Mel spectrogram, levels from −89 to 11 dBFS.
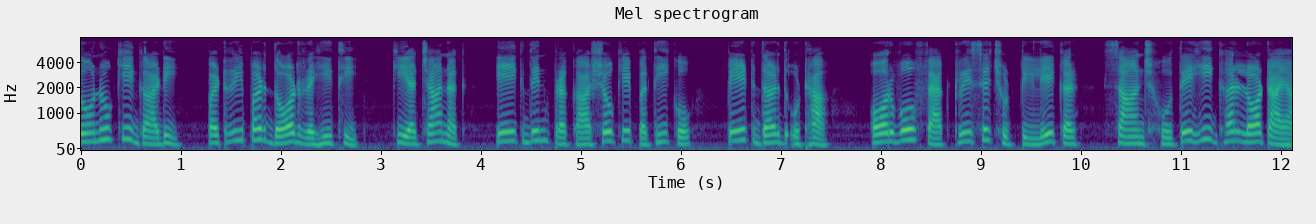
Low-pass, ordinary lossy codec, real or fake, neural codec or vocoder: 7.2 kHz; none; real; none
